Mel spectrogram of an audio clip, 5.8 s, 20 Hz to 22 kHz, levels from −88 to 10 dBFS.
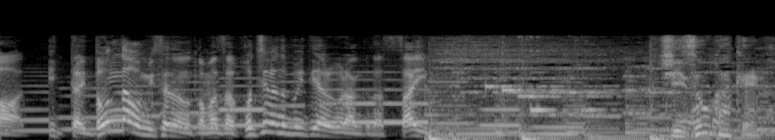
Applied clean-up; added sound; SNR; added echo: none; Wind instrument, woodwind instrument; 9 dB; none.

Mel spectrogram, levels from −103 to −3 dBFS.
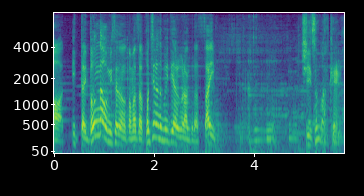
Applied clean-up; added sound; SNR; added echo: neural separator model SepFormer DNS4.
